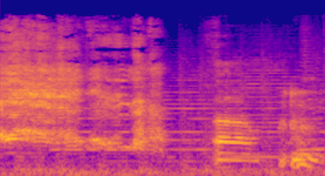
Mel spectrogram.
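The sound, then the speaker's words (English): A voice lets out a strained, drawn-out scream, imitating a character in agony as green stuff exits his body, followed by a couple of shorter wailing cries, loud. “So he's actually, as the green stuff exits his body, he is also screaming.”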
